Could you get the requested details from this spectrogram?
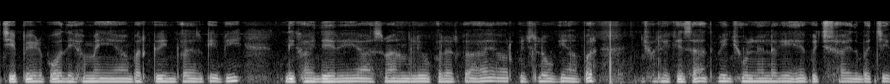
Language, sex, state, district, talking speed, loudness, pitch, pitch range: Hindi, male, Himachal Pradesh, Shimla, 235 wpm, -20 LUFS, 135 Hz, 130-140 Hz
